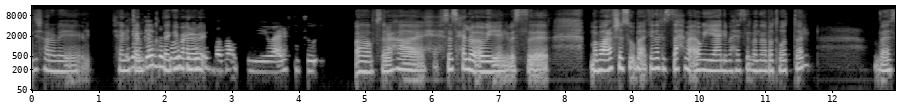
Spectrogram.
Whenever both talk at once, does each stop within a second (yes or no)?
no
